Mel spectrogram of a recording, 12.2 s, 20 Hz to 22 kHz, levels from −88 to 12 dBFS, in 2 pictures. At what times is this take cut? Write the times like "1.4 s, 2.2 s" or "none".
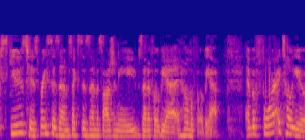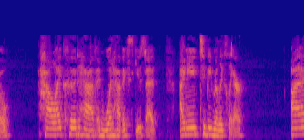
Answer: none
